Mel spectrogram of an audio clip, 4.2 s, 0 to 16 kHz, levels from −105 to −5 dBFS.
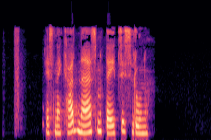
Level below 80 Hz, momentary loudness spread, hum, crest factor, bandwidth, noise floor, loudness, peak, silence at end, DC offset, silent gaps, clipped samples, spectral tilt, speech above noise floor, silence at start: -60 dBFS; 12 LU; none; 18 dB; 8 kHz; under -90 dBFS; -16 LUFS; 0 dBFS; 1.25 s; under 0.1%; none; under 0.1%; -4.5 dB/octave; over 75 dB; 0.3 s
